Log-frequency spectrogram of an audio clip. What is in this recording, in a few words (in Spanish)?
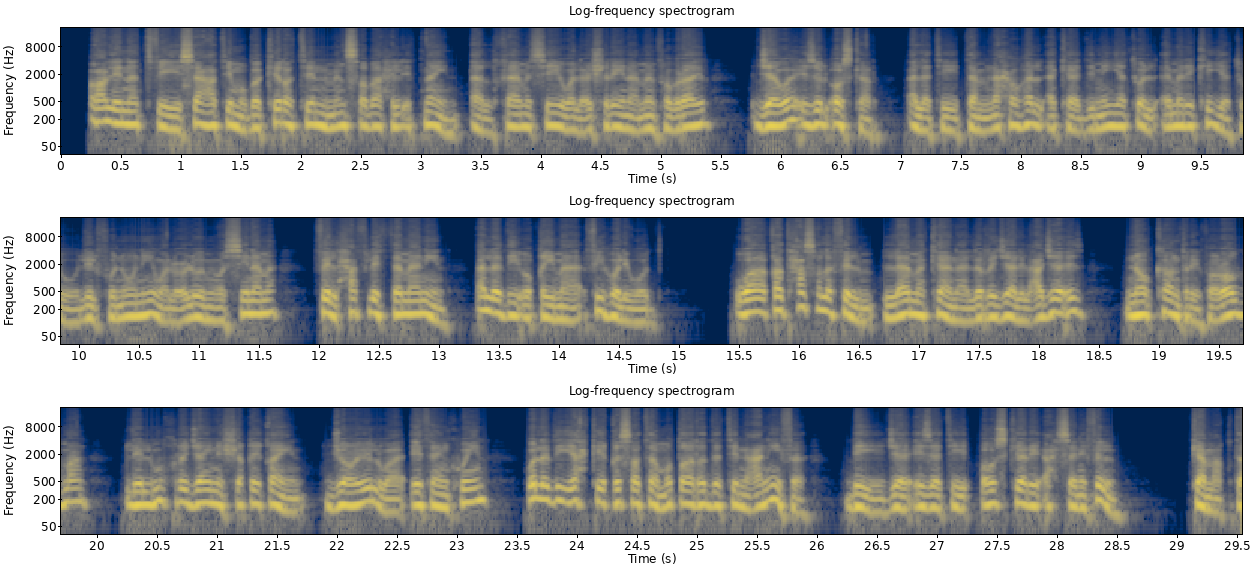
locutor arabe; Arabic male voice over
